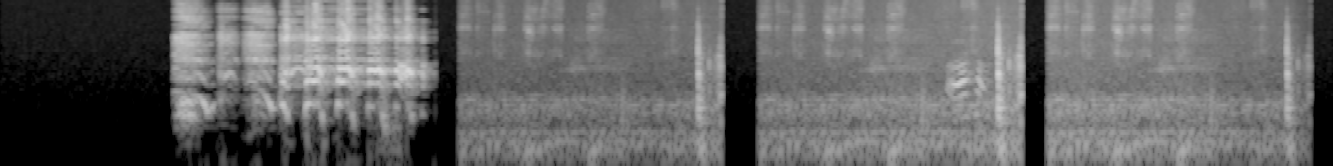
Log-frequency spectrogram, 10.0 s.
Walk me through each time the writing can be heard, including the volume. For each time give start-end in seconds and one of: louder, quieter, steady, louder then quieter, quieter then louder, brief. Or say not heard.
2.9-9.8 louder then quieter.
